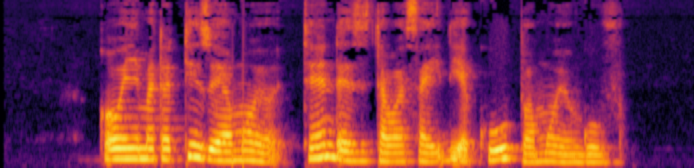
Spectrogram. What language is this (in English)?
Swahili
